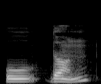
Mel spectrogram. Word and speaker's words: udon: Lo mismo pasa en el caso de la palabra udon, donde en vez de contar 2 sílabas, udon, se deberían contar 3.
